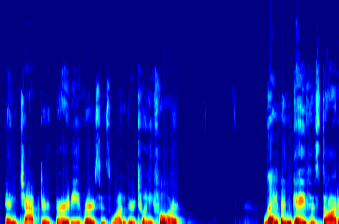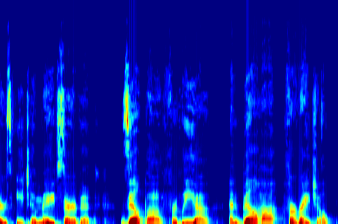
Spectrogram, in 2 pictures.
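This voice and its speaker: A woman's voice: mid-range voice, vocal fry, darkish tone. A woman narrating a Bible story in a playful, slangy storybook style.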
